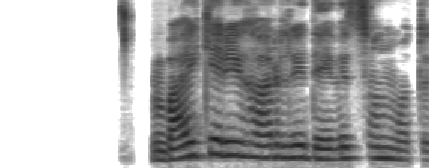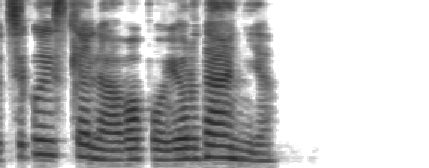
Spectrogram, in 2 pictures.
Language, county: Lithuanian, Klaipėda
